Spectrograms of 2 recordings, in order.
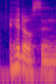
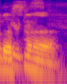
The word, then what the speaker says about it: Hiddleston: Hiddleston. Yeah, you're just saying it Hiddleston. weird. Like you're saying it's the right name. Hilderson.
